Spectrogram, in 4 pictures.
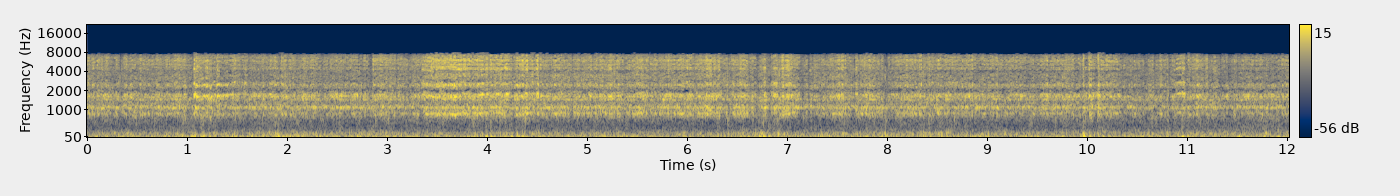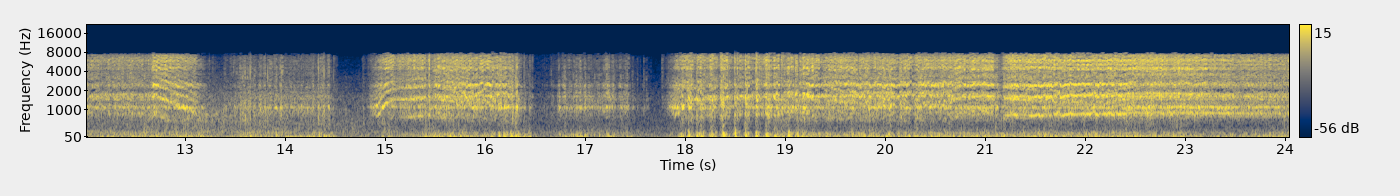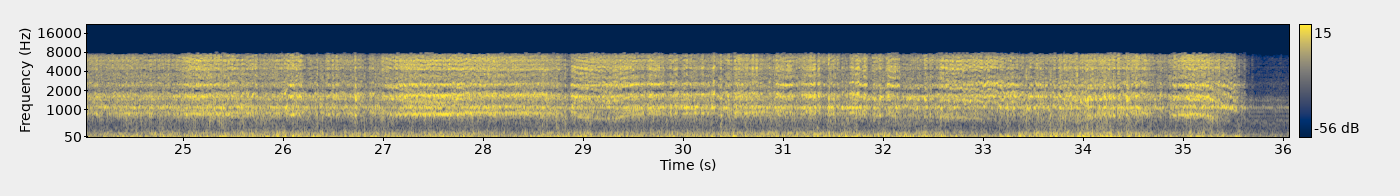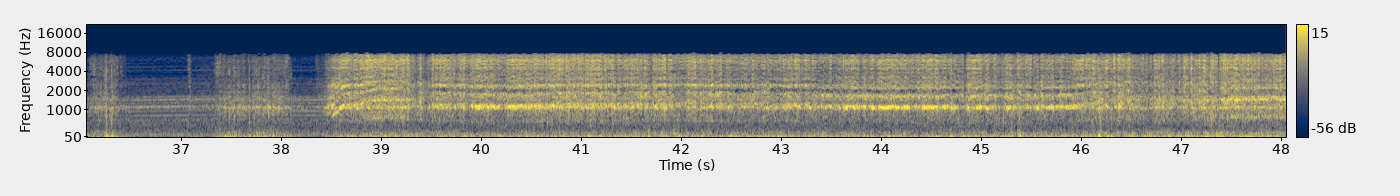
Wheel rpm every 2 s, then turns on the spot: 230, 230, 230, 240, 230, 230, 110, 110, 50, 190, 200, 220, 230, 220, 220, 230, 200, 160, 10, 120, 160, 160, 150, 180.
12-14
